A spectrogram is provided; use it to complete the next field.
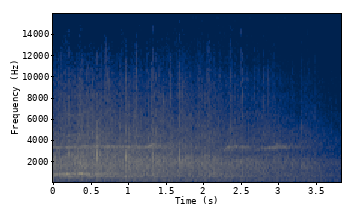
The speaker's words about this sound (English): Come, I need an audience. There we go. Give them a hand.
